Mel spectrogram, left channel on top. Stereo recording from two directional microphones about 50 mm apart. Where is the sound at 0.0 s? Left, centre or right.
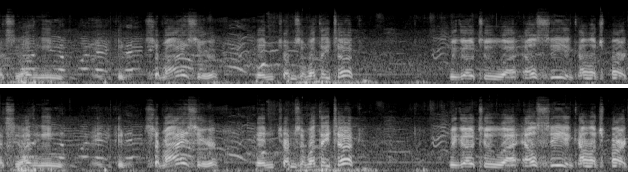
Right.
